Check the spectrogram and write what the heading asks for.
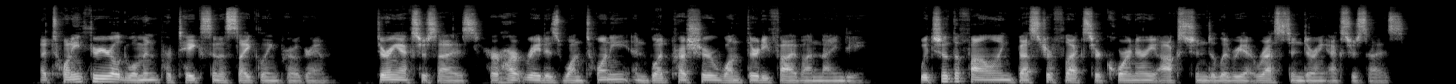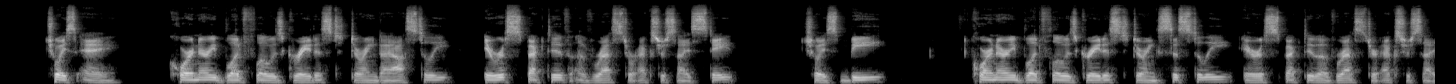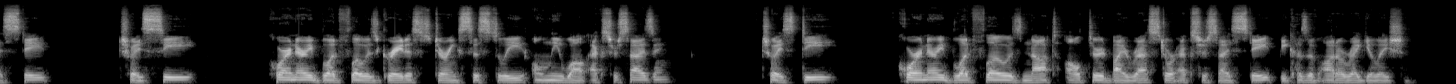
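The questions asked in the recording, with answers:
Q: Which of the following best reflects her coronary oxygen delivery at rest and during exercise?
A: A: coronary blood flow is greatest during diastole, irrespective of rest or exercise state.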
